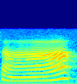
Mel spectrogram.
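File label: "saa2", Cantonese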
